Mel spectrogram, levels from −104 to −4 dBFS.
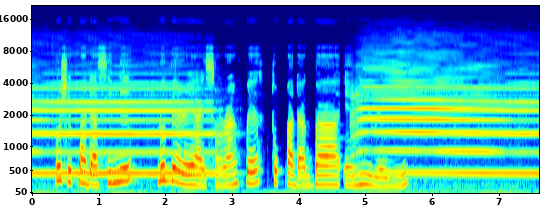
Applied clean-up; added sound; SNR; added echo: none; Bowed string instrument; 3 dB; none.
